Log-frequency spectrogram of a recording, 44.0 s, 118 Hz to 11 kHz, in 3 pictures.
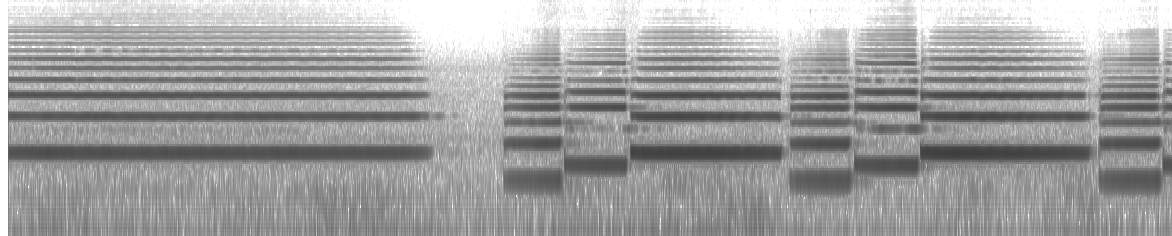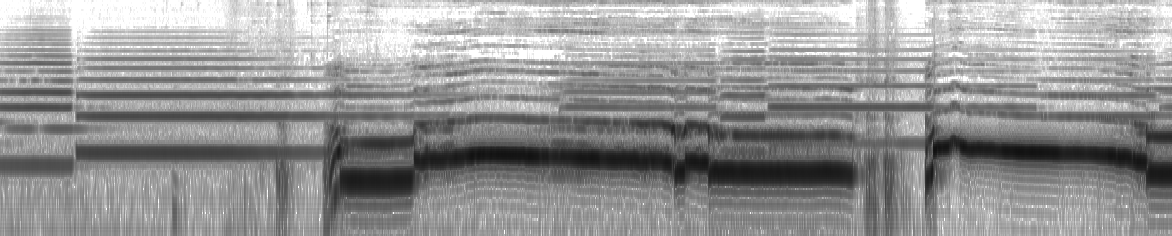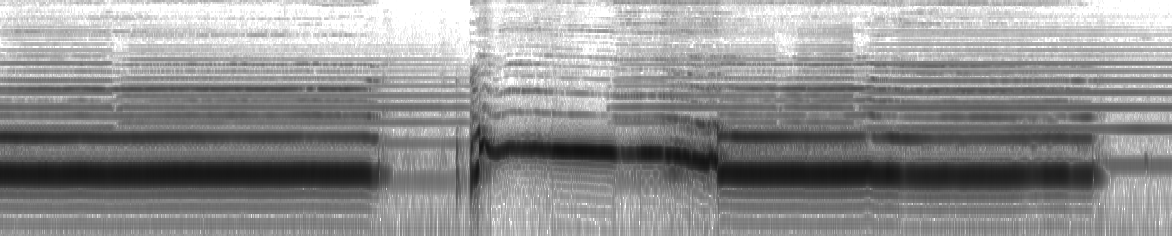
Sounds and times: Howl: 18.1s - 25.5s, 26.2s - 34.2s, 35.1s - 43.1s.

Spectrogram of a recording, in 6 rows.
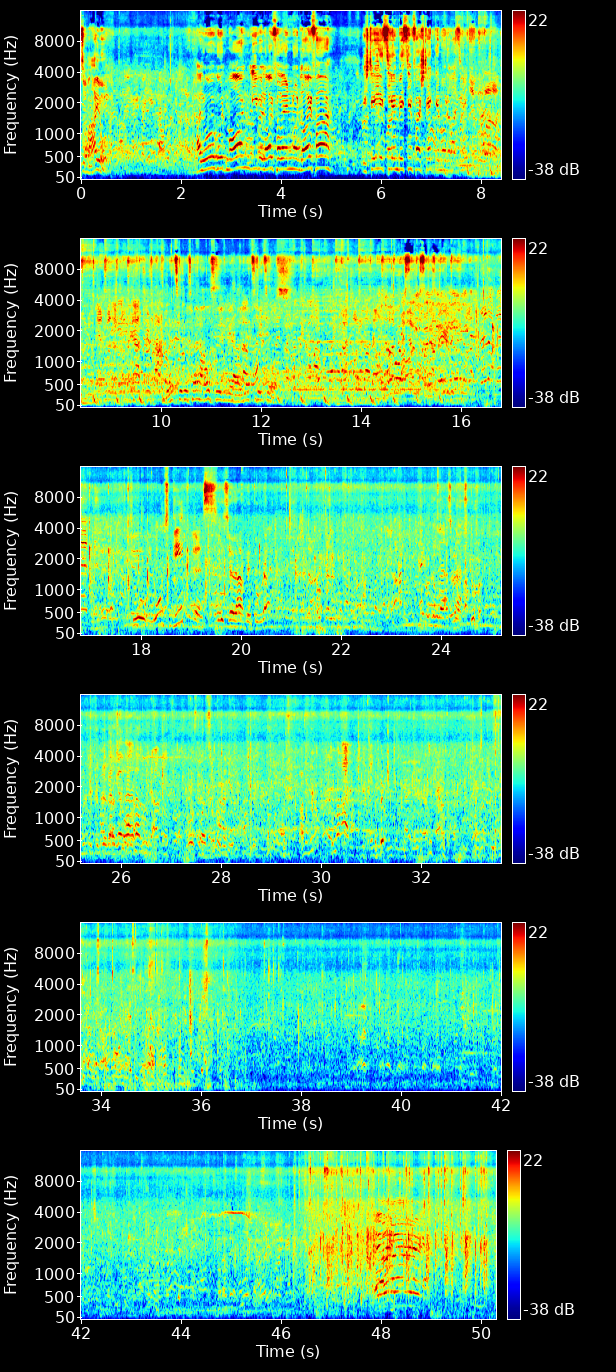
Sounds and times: Speech: 0.0s - 36.2s
Run: 0.0s - 50.3s.

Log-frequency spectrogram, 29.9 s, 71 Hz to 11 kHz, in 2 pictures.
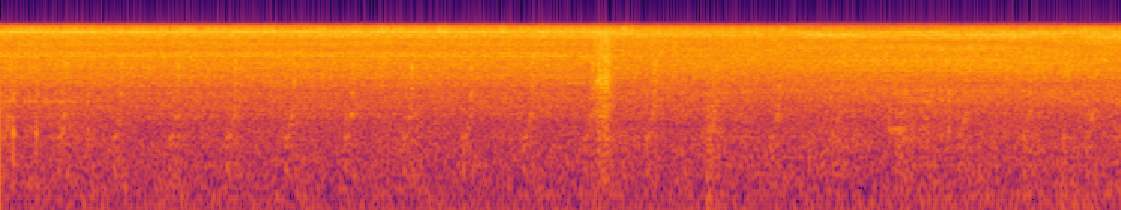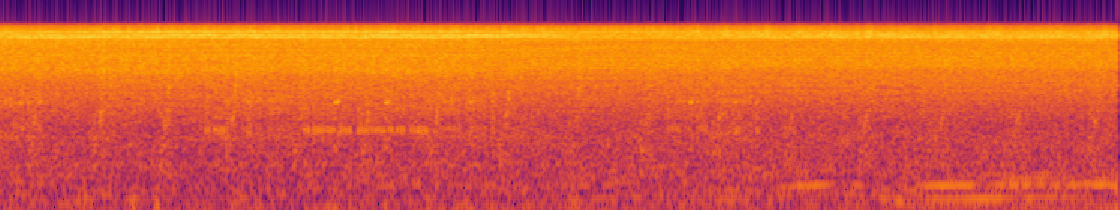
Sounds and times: Engine: 0.0s - 29.8s.

